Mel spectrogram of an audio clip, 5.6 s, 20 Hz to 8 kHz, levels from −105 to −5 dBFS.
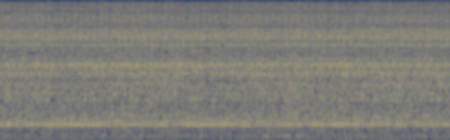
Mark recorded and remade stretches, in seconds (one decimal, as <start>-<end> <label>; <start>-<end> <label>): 0.0-5.6 recorded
